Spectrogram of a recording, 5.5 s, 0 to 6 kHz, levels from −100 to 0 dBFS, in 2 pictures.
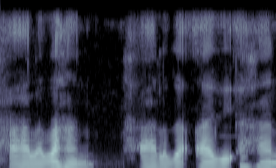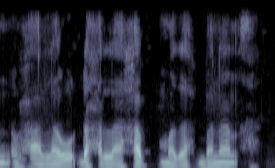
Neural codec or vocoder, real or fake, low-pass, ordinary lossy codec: none; real; 5.4 kHz; none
